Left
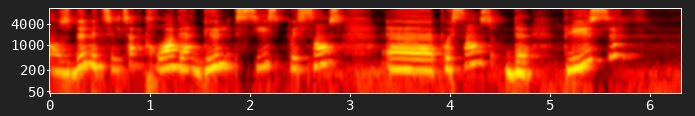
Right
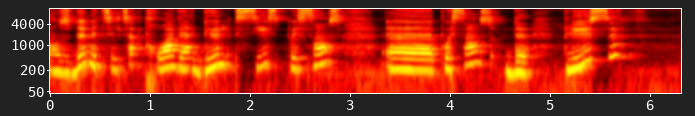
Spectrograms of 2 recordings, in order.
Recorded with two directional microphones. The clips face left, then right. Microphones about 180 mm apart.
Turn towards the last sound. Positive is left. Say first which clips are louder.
# right 3 dB
turn(degrees=-35)  # may be behind; listen again after turning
